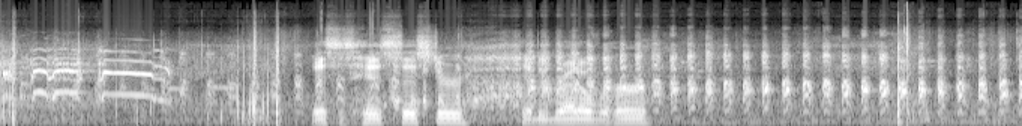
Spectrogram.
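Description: Bearded buff chickens in a brood pen cluck and call up close, with a crow-like squawk and a run of rapid, rhythmic clucks, while someone talks over them.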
